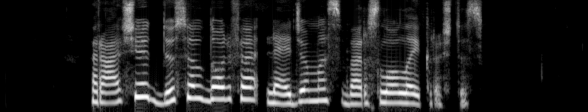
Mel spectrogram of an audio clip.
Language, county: Lithuanian, Marijampolė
